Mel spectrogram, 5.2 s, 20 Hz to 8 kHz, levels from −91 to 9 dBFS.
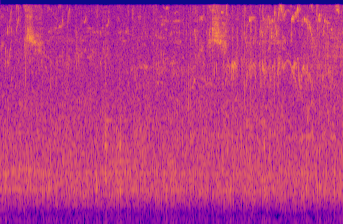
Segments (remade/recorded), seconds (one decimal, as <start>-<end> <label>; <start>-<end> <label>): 0.0-5.2 recorded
